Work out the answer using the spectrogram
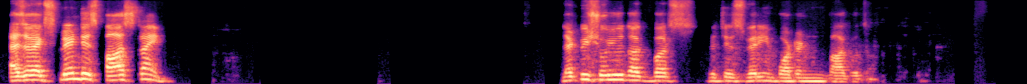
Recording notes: Zoom recorded class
